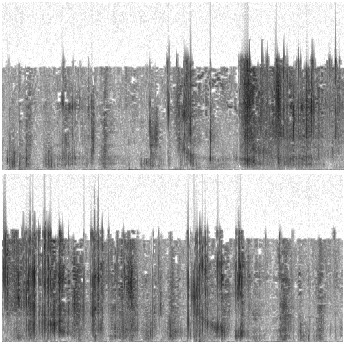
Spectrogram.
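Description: Biting into and chewing a torched marshmallow on a stick, its browned, caramelised crust crackling in many small crisp clicks. The crackling is densest and loudest from about three seconds in.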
